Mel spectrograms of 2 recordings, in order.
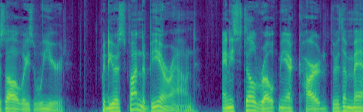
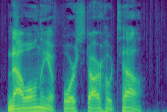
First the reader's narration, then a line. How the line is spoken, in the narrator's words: chuckled as he saw my expression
